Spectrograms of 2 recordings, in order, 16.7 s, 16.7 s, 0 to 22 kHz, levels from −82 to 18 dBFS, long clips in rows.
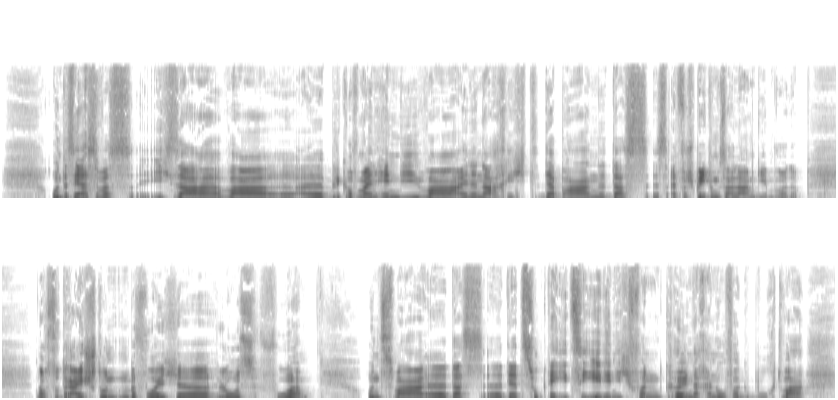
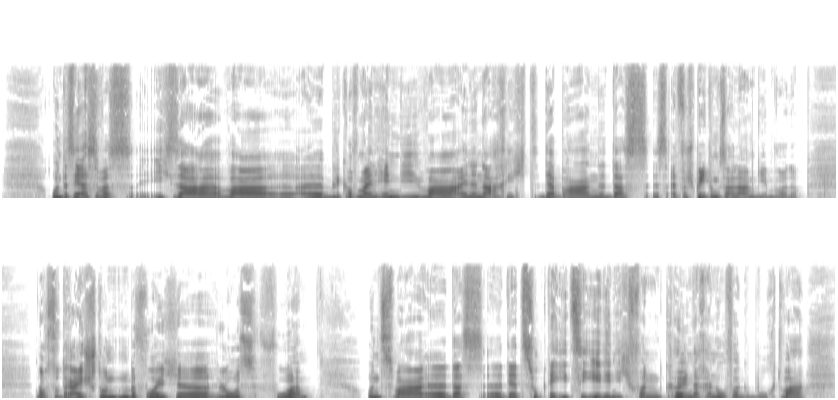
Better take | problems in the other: second | thin; somewhat; fading below 300 Hz

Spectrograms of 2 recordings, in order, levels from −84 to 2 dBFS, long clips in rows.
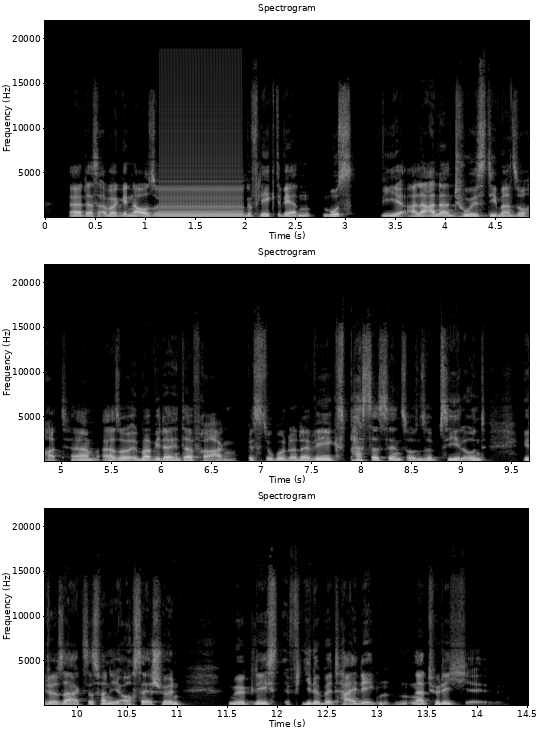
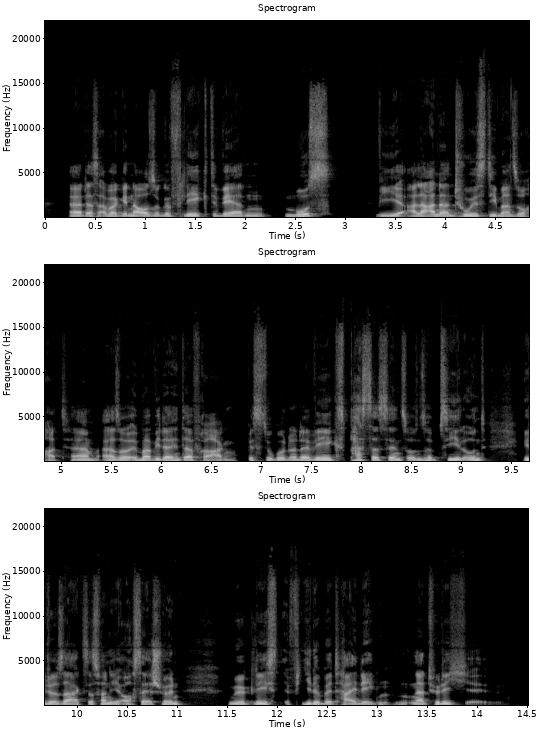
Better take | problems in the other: second | audio freezing; at 1 s for 1 s

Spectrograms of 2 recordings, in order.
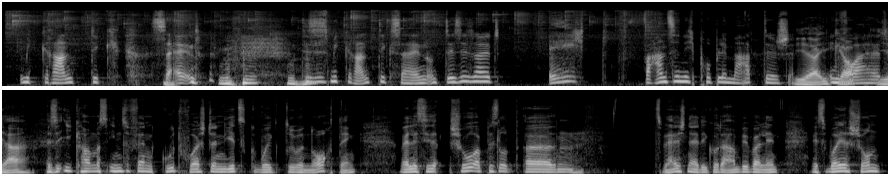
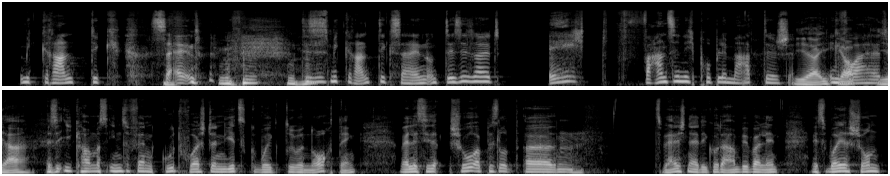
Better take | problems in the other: second | jangling keys; noticeable; until 6.5 s; peak 8 dB below the speech

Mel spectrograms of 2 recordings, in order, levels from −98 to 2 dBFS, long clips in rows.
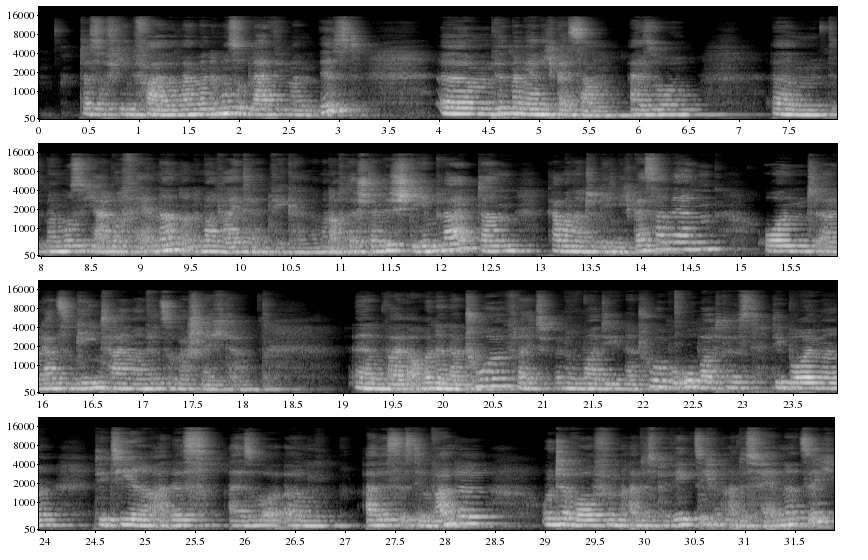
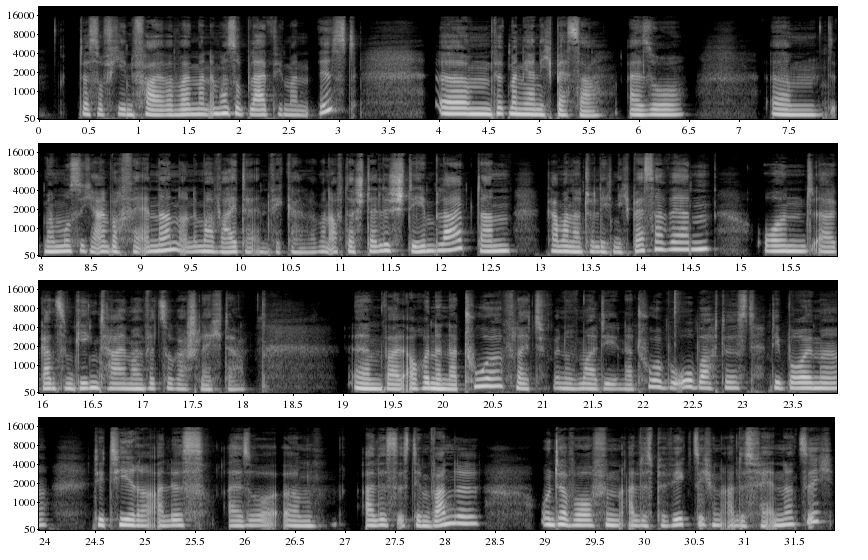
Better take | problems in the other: second | off-mic speech; far // room echo; noticeable; dies away in 0.7 s

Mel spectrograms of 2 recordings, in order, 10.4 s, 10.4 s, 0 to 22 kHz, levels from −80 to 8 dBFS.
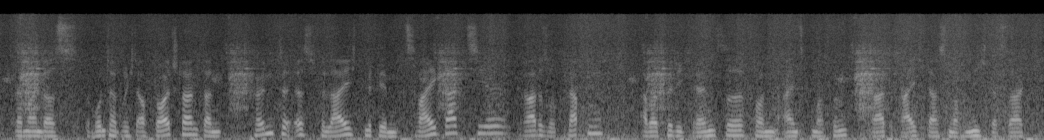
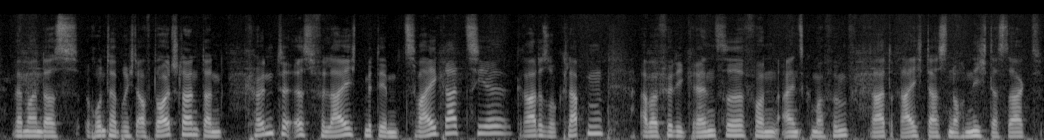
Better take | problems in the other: second | hiss; loud; throughout; 3 dB below the speech; faint in the second

